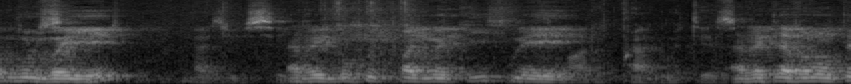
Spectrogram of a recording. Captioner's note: speaks French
